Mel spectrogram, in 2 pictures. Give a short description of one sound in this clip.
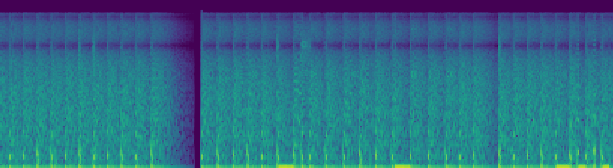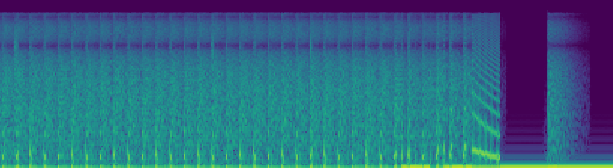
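Rapid buzzy gunfire rattles from an old computer game.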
